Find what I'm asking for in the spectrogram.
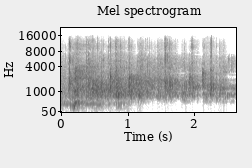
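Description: An audience applauds steadily, a dense, crackling wash of many hands clapping at once that holds an even loudness for a few seconds, with no speech over it.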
